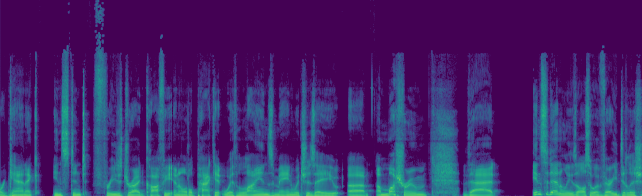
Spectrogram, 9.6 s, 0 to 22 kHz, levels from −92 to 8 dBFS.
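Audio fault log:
No fault is heard in this speech clip.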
